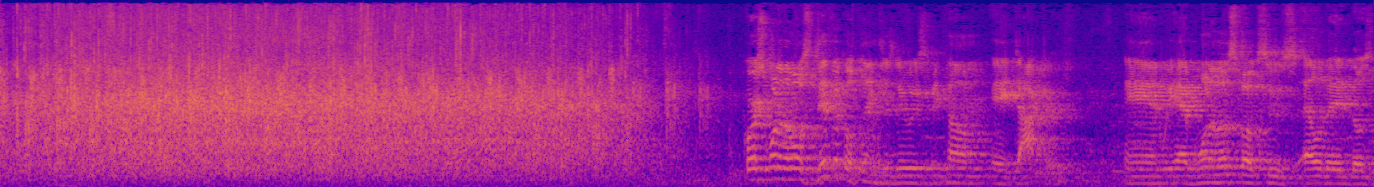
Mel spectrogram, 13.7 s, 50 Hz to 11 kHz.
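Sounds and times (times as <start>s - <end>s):
sizable audience applauding departing colleagues: 0.0s - 7.2s
speech: 7.6s - 13.7s.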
